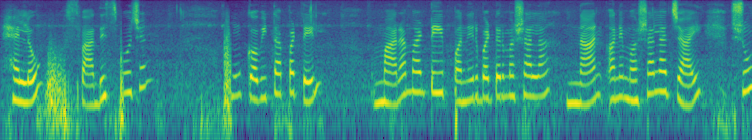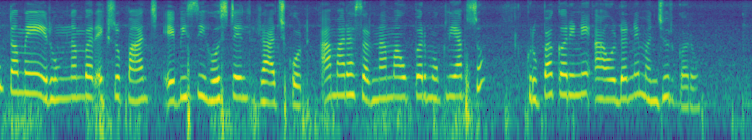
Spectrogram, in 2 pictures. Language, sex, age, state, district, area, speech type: Gujarati, female, 18-30, Gujarat, Junagadh, urban, spontaneous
